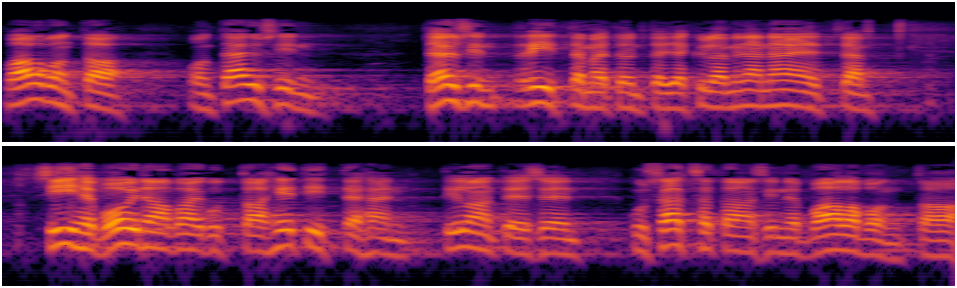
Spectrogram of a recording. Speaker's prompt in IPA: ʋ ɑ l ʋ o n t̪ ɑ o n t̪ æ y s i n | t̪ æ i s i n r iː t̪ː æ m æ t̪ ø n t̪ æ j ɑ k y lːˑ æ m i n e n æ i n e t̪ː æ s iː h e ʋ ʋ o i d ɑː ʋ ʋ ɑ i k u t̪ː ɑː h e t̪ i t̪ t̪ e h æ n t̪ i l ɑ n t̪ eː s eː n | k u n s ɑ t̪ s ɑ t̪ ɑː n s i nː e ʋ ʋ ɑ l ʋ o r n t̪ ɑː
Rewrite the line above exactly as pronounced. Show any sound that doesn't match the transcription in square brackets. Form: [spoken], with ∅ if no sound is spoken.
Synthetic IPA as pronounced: ʋ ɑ l ʋ o n t̪ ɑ o n t̪ æ y s i n | t̪ æ [y] s i n r iː t̪ː æ m æ t̪ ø n t̪ æ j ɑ k y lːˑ æ m i n [æ] n æ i n e t̪ː æ s iː h e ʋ ʋ o i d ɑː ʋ ʋ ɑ i k u t̪ː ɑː h e t̪ i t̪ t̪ [æ] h æ n t̪ i l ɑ n t̪ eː s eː n | k u n s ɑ t̪ s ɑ t̪ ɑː n s i nː e ʋ ʋ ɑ l ʋ o [∅] n t̪ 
